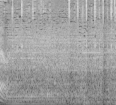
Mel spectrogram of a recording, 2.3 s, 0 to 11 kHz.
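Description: Faint rattling of the built-in PCV valve in the breather of a 186F diesel engine: a quick run of light ticks, about eight a second, starting about one and a half seconds in.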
